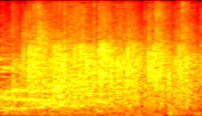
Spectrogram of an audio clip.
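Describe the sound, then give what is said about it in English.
Loud, sustained audience applause, a dense wash of many hands clapping steadily with no pauses, filling the whole stretch with a bright crackling texture. “Like, can y'all give it up for them?”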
